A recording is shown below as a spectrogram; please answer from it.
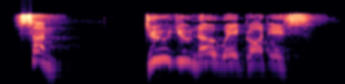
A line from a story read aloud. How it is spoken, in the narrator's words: he was a really huge man with a booming voice, he asked him sternly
